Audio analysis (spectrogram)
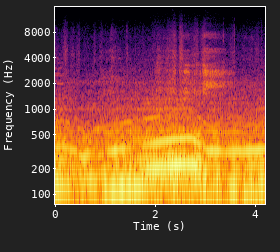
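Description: A 2024 Volkswagen Atlas Cross Sport SEL Premium R-Line accelerates from inside the cabin, its engine and exhaust note swelling and rising in pitch, then dropping with a gear change, loud and steady throughout.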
